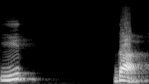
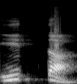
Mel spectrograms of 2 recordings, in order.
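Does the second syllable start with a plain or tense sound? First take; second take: plain; tense. First: The second syllable starts with a plain d. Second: The second syllable starts with a tense t. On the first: "উচ্চারণটা হওয়ার কথা কি?" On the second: "দা না হয়ে হবে কি?"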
